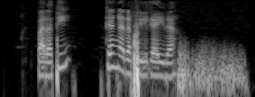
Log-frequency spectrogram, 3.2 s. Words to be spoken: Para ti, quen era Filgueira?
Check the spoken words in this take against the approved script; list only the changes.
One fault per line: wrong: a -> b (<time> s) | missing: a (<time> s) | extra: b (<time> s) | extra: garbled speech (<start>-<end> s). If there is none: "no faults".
no faults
